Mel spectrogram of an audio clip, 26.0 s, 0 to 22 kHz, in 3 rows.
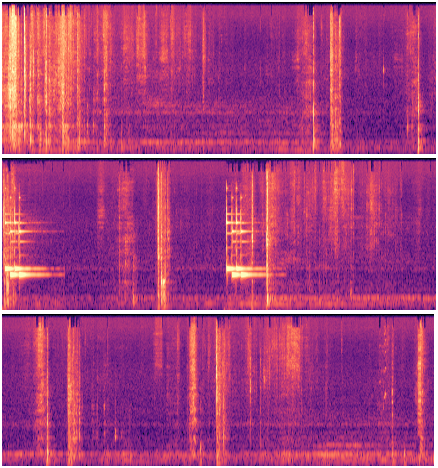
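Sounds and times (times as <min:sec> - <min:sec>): two-note ding-dong chime: 0:08.7 - 0:09.9, 0:13.2 - 0:14.3.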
